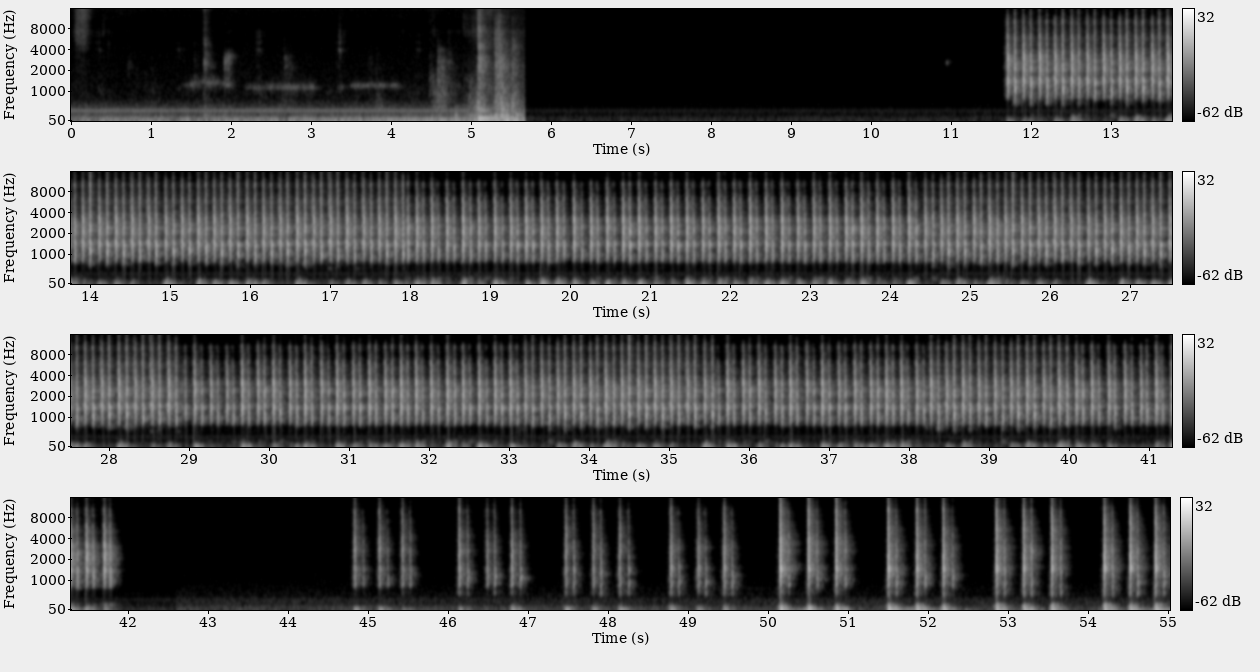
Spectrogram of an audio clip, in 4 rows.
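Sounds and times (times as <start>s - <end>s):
mechanical keyboard key clacking: 11.7s - 41.8s, 44.8s - 55.0s.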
